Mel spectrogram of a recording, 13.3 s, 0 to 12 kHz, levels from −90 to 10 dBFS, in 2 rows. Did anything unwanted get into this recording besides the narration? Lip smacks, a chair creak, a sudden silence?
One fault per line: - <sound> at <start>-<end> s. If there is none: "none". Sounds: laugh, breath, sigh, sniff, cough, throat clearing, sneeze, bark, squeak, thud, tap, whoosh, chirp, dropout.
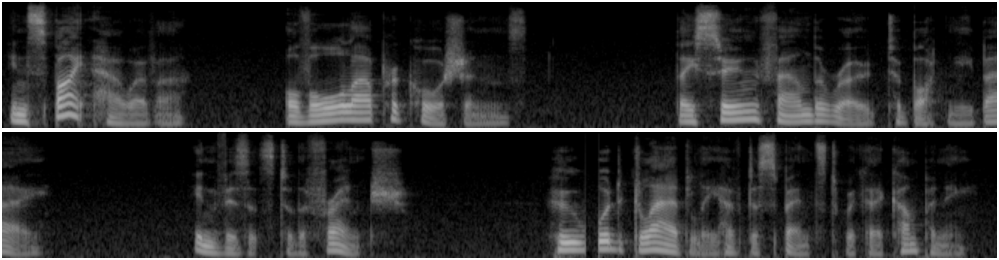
- dropout at 10.5-10.6 s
